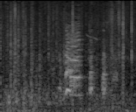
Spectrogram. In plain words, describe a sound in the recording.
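A pigeon flaps its wings.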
